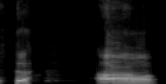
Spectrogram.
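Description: A burp or fart sounds up close: a short grunt-like burst, then a brief pause and a longer, loud, rumbling one lasting about half a second.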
